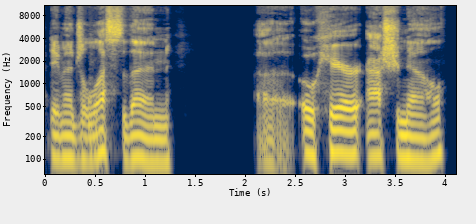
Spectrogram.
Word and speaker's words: Ojer Axonil: Ojer Axonil is how you say it.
